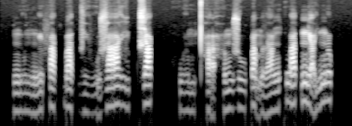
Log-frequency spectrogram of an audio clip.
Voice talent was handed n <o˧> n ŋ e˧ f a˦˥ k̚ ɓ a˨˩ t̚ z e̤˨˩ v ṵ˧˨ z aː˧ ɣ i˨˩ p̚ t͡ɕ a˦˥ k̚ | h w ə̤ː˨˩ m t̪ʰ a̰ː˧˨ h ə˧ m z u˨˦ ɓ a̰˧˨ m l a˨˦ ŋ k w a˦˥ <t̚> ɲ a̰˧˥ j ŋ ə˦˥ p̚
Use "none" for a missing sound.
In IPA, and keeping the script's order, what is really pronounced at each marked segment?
o̤˨˩, t̚

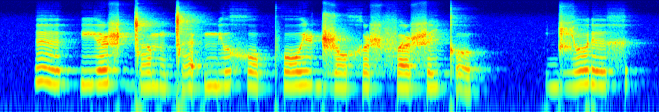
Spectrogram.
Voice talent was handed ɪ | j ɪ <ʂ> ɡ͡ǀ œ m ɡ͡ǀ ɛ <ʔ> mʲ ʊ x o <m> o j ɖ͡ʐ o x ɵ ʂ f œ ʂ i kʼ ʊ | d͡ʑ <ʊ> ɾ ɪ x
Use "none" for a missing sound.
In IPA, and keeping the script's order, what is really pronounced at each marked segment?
ʂ, ʔ, pʰ, ɵ

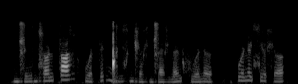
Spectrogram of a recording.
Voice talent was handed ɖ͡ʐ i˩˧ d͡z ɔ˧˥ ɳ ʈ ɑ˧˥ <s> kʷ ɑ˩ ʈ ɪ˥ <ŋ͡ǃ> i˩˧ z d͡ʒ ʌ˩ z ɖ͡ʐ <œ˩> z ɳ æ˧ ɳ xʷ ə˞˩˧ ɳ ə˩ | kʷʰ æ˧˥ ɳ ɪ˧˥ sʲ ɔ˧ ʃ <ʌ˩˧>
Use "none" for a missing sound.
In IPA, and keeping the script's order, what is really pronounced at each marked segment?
z, ɡ͡ǃ, æ˩, ʌ˩˧

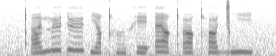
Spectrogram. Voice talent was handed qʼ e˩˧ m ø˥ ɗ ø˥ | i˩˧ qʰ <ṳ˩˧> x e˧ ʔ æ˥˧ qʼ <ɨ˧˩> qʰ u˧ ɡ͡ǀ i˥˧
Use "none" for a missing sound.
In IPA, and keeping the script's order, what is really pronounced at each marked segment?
ṳ˩˧, y˧˩

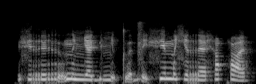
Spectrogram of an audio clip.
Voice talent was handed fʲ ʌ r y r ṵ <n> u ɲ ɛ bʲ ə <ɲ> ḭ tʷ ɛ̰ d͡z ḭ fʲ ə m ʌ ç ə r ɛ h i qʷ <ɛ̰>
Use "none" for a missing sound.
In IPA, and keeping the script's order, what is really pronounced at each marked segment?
n, ɲ, ɛ

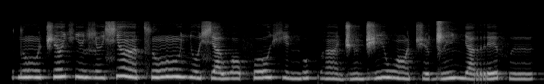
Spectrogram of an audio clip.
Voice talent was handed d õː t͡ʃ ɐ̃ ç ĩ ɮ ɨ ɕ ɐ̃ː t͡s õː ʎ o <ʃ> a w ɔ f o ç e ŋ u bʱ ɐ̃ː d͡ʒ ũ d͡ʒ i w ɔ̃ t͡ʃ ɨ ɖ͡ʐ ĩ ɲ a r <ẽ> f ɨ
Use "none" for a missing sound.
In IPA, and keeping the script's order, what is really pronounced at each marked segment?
ɕ, e

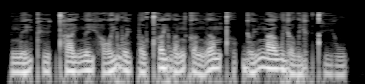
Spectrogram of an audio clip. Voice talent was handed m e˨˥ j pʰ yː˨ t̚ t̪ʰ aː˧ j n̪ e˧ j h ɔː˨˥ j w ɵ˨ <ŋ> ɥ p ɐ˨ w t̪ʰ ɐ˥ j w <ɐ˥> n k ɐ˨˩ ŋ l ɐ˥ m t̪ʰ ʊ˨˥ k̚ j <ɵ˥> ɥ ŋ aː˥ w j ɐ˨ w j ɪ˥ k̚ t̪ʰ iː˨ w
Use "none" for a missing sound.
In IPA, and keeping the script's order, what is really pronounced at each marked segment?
none, ɐ˨˥, ɵ˨˥

